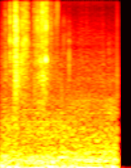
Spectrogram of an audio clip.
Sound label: picking strawberry; plant movement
